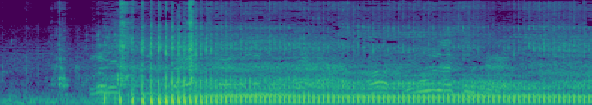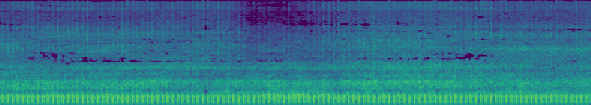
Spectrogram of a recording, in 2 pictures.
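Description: A lawn mower engine starts and runs with a steady drone.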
